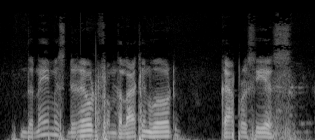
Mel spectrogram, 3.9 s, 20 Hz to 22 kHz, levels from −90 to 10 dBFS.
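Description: The gain applied to the signal most likely stepped up between one sample and the next without any ramp, at 1.00 s, just after "name is". This is a sudden gain jump of about 6 dB that holds until the end of the speech clip. The voice and the background noise rise together at that instant, so the floor behind the speech becomes audibly louder at the same moment the speech does, and both stay at that raised level.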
